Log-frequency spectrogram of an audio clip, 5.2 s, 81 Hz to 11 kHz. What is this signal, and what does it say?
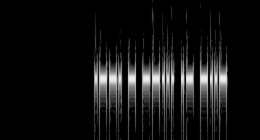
Morse code, heard as a keyed tone, about 25 wpm, 700 Hz. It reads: PT7AX
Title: DXCC-100 Call Signs - 5 Characters - 25wpm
